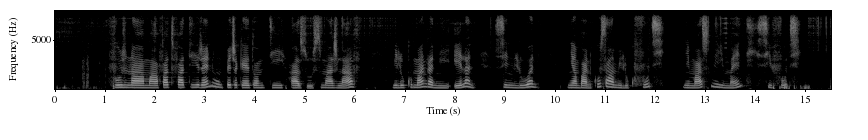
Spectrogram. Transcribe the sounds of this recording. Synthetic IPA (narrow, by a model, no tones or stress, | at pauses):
v̥uɾunəmafat̪u̥fat̪iɾajnumipeʈ͡ʂakaet̪amint̪ihazusimaɾilavə̥ | milukumaŋɡənielani̥ | siniluani̥ | niambanikusamiluku̥fut͡si̥ | nimasunimajnt̪i̥sifut͡si̥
